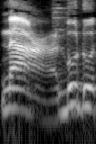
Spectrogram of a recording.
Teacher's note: huruf dan sifat-sifat huruf contoh berlebih-lebihan pada makhraj huruf iyaka nabudu makhraj ainnya benar tuh di situ Di tengah tenggorokan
